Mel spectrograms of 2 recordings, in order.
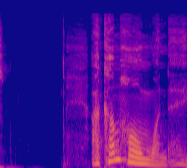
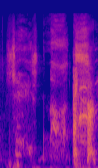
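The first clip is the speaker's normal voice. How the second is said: whispered aside. Retold or imitated. Husband mutters aside.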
